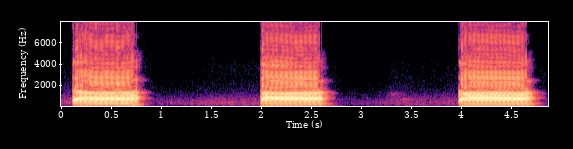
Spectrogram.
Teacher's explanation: জিহ্বার আগা সামনের উপরের দুই দাঁতের গোড়ার সঙ্গে লাগাতে হবে, অর্থাৎ জিহ্বার আগাটা উপরের দাঁতের গোড়ার সঙ্গে লাগাতে হবে।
